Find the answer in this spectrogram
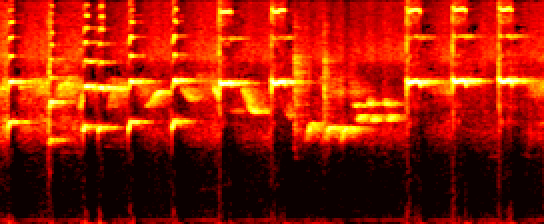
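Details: White-rumped shama of the blorok form giving lure song for untrained shamas. Brief sharp high notes repeat at irregular intervals, joined by short wavering whistles and a low warbled phrase midway.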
